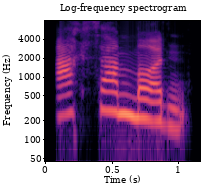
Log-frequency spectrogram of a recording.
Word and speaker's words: Achtsam Morden: Achtsam Morden. Achtsam Morden. Morden. Achtsam Morden. Morden. Achtsam Morden. Modern. It sounds like modern.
